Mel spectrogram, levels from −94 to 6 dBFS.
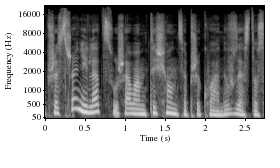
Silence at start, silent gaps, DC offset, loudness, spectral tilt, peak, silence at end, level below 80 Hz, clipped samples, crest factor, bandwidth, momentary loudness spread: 0.05 s; none; under 0.1%; -16 LUFS; -5 dB/octave; -2 dBFS; 0 s; -52 dBFS; under 0.1%; 14 dB; 19.5 kHz; 5 LU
